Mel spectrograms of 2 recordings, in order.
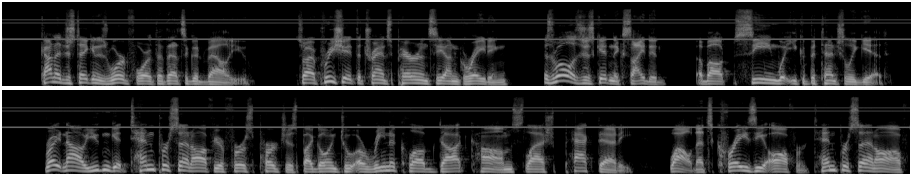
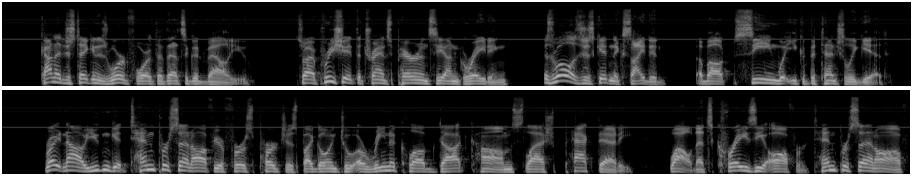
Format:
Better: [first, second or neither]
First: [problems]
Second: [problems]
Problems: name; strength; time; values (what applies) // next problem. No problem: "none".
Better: second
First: high-pitched whine; loud; throughout; 3.5 kHz, 10 dB below the speech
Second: high-pitched whine; faint; throughout; 3.5 kHz, 25 dB below the speech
